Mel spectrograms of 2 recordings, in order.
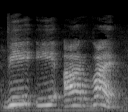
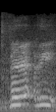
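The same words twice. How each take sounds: First: V E R Y slowly, letter by letter; V E R Y as four slow letter names; spelled letter names. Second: VERY as two distinct beats, ve-ry; "Very" split firmly into ve and ry; two syllables. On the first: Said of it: "There are four letters in the spelling". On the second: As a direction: say "Very" in two clear pulses. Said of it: "How many pulses did you feel?". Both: Shown as a demonstration.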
